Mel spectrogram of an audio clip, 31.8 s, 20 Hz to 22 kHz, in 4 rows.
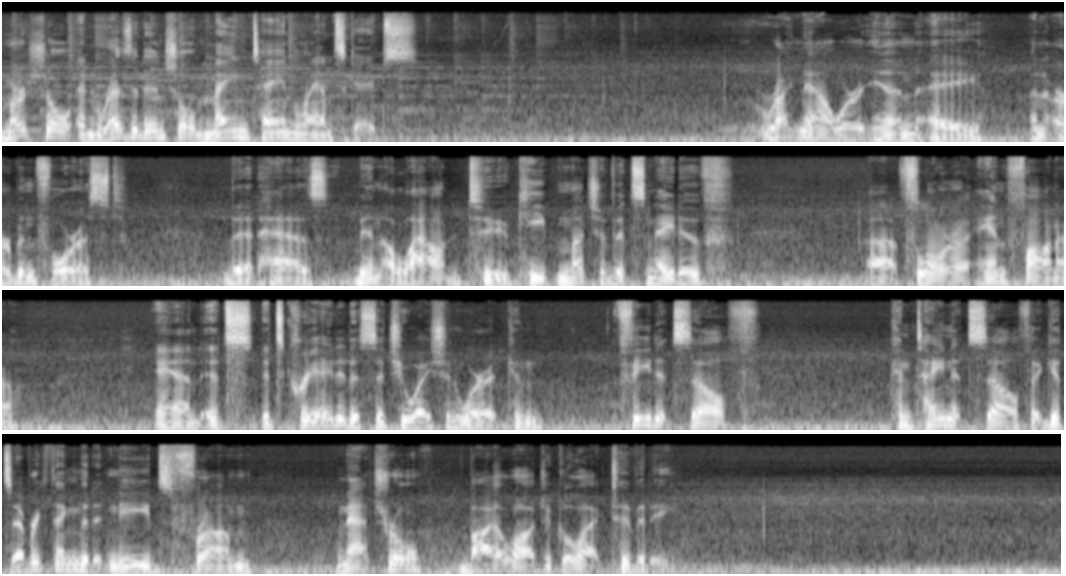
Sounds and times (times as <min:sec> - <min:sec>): Speech: 0:00.0 - 0:03.1, 0:05.4 - 0:08.9, 0:09.6 - 0:13.5, 0:14.4 - 0:16.1, 0:17.1 - 0:21.6, 0:22.6 - 0:25.8, 0:26.4 - 0:29.0.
